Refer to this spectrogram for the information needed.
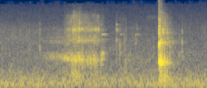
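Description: sipping tea

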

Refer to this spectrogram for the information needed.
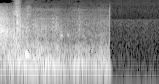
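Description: gunshot sound effects

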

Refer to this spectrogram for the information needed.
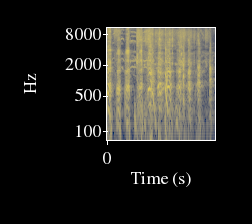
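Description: chicken clucking

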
